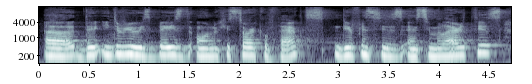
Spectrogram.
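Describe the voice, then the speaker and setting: A young woman with a Serbian accent presents a radio segment in English, her first language being Serbian. She moves steadily through lists of names and topics with a few small hesitations, at a mid-level pitch. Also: fairly even intonation, moderate pace, dark tone. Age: 20s. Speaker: youth exchange participant presenting a radio piece. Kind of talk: prepared radio introduction.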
